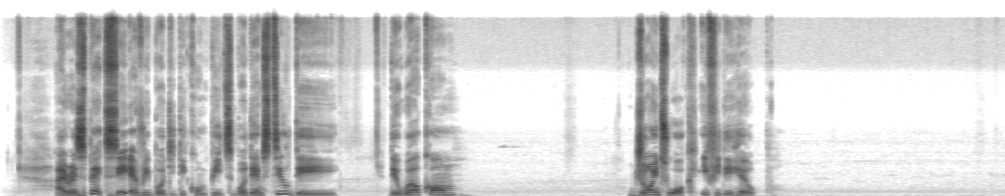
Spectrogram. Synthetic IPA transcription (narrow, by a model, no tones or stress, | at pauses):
aɪɹɛspɛk̚tseʔɛvɹibɔdidekʰɔ̃mpitbɔt̚dɛ̃mstilde | dewɛlˠkʰɔ̃m | d͡ʒɔ̃ɪ̃ntʰwɔkifideɦɛlˠp̚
